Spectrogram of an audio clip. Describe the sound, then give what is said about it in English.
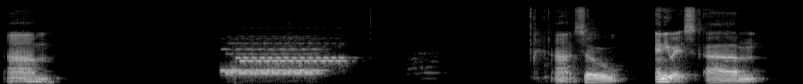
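A single electronic office phone, belonging to someone else, rings for about a second and a half, clear, with a faint trailing chirp after it. Voices speak briefly before and after the ring. “His phone is ringing, and I'm using the office, and it's not my phone.”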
